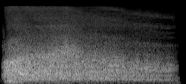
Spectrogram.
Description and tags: cell screams 11
Short processed samples of screams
